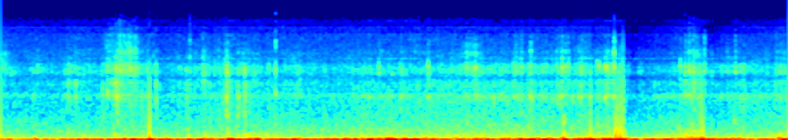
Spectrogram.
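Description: Mountain bike riding fast down a dirt forest singletrack: heavy wind rumble on the microphone over tyre noise, with several sharp knocks and rattles from the bike over bumps.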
